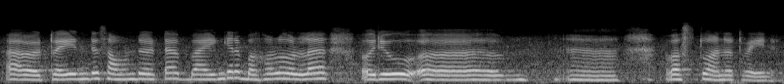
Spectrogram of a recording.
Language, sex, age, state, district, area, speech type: Malayalam, female, 18-30, Kerala, Thiruvananthapuram, urban, spontaneous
